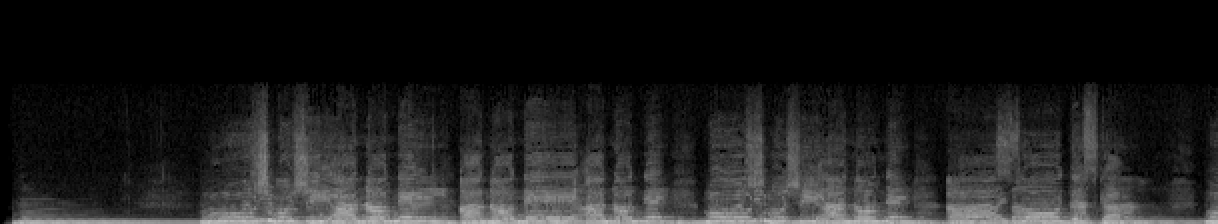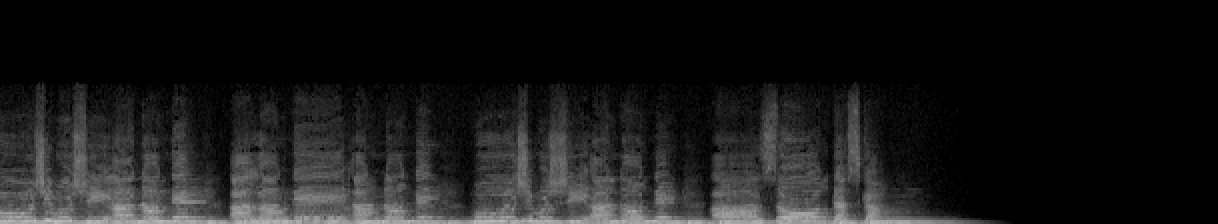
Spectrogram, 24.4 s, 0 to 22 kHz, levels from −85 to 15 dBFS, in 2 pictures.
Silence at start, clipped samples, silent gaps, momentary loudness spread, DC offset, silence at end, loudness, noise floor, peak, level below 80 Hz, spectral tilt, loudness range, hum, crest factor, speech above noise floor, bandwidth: 0.1 s; under 0.1%; none; 7 LU; under 0.1%; 2.6 s; -20 LUFS; -59 dBFS; -6 dBFS; -60 dBFS; -6 dB/octave; 4 LU; none; 14 dB; 42 dB; 12.5 kHz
